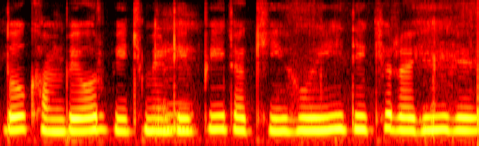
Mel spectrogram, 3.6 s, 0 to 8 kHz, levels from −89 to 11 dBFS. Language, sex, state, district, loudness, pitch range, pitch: Hindi, female, Madhya Pradesh, Bhopal, -13 LUFS, 220-240 Hz, 230 Hz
